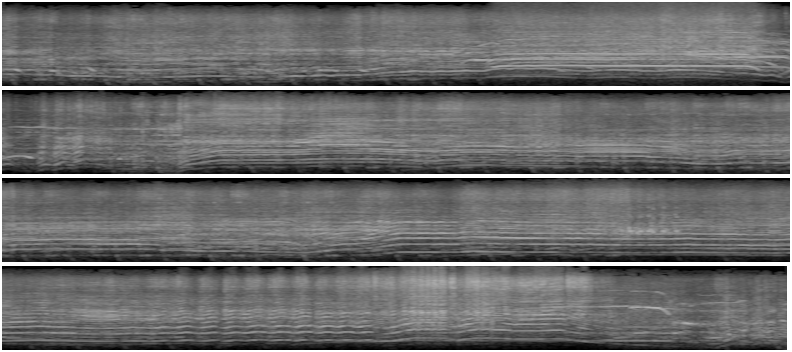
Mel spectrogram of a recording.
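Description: Motorcycle engines revving up and down again and again during stunt riding, with tyre squeal from burnouts.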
